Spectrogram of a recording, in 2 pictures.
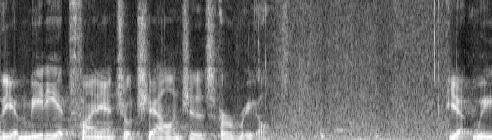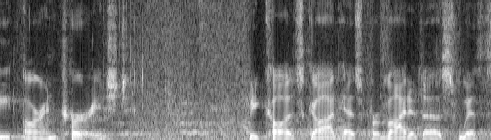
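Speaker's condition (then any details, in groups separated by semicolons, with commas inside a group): No condition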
